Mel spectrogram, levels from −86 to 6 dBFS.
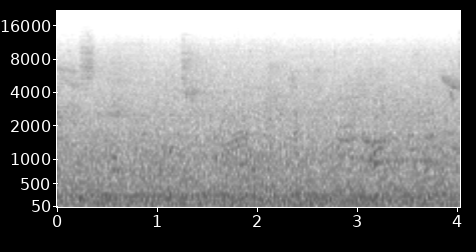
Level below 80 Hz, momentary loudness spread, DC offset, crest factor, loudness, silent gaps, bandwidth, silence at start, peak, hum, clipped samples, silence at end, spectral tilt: -44 dBFS; 2 LU; under 0.1%; 12 dB; -33 LUFS; none; 15.5 kHz; 0 s; -20 dBFS; none; under 0.1%; 0 s; -5.5 dB/octave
